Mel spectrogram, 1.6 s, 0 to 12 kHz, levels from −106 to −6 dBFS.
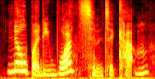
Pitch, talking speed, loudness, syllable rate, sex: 260 Hz, 195 wpm, -19 LUFS, 5.0 syllables/s, female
